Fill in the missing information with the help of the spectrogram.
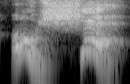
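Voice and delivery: high, loud, startled "oh shit"; shocked reaction. Retold or imitated. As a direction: blurt it out, caught off guard. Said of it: "And I'm like".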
